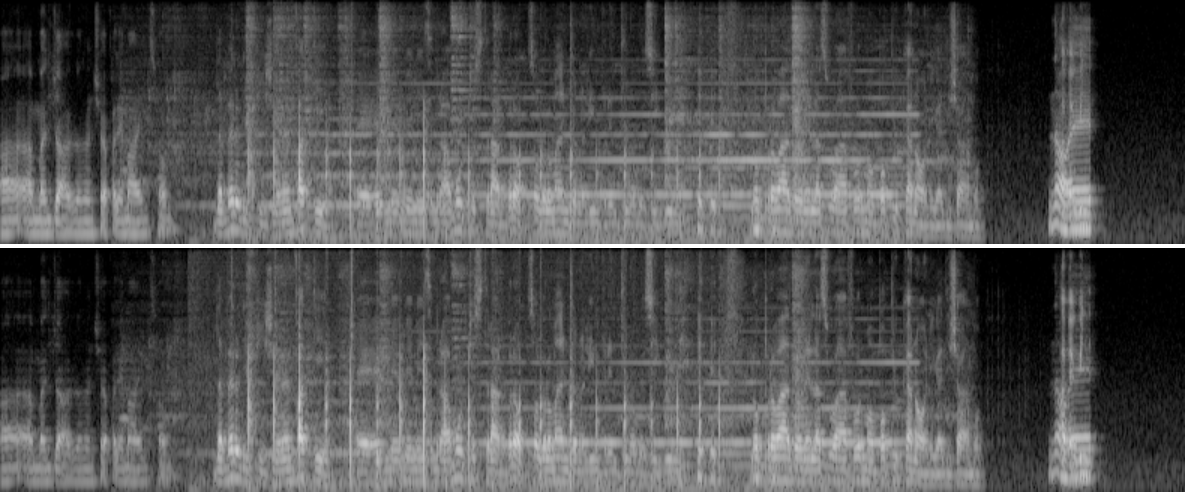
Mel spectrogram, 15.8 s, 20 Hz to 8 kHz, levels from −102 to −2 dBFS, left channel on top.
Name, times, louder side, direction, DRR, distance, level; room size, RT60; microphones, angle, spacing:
voice 1, 0.0-2.3 10.0-10.2 14.0-14.5, left 4 dB, 45° left, 0.3 m, -35 dB
sound 1, 1.5-13.0, left 2 dB, 70° left, 3.8 m, -50 dB
sound 2, 2.5-12.3, left 1 dB, 20° left, 0.8 m, -41 dB
sound 3, 2.5-9.9, right 7 dB, 75° right, 0.5 m, -37 dB
voice 2, 2.8-4.4 4.7-13.1 14.1-14.5, right 3 dB, 20° right, 0.5 m, -34 dB
9.4 x 8.0 x 2.4 m
head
